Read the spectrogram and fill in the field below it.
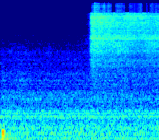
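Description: An airbrush sprays a light India ink mixture in a steady, close hiss that starts abruptly partway through and continues to the end after a faint soft thump, with no talking.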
